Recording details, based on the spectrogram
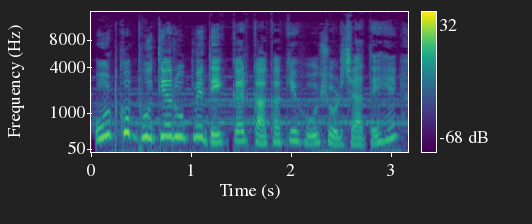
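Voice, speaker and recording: A woman's voice: medium pitch, very animated, moderate pace, faint music behind. A woman giving scripted storytelling narration as the narrator of a tale.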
